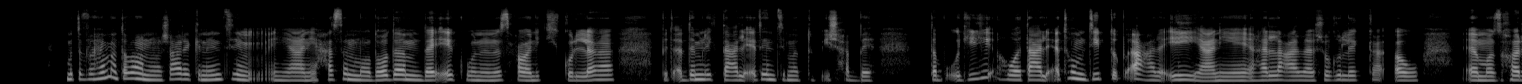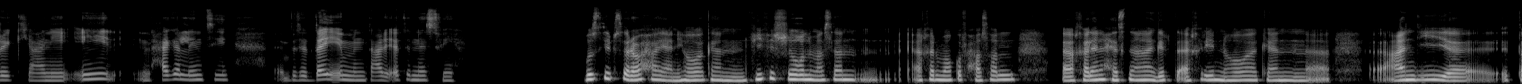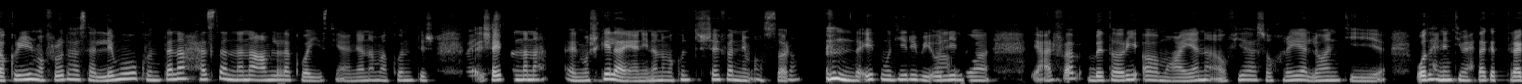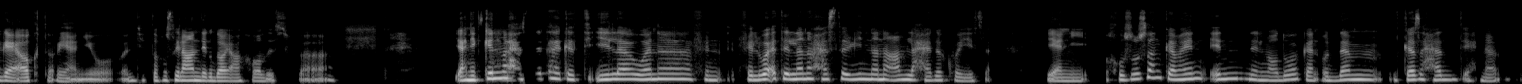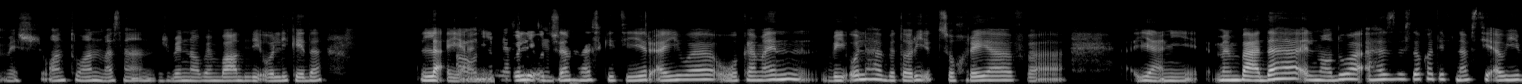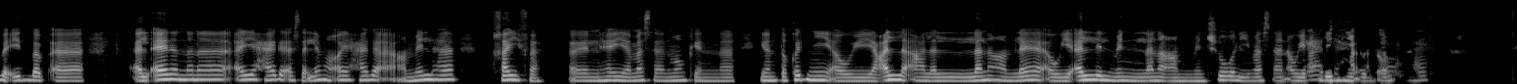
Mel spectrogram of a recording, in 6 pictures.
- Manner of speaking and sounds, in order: throat clearing; in English: "one to one"
- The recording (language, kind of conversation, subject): Arabic, advice, إزاي الانتقاد المتكرر بيأثر على ثقتي بنفسي؟
- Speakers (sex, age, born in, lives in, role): female, 20-24, Egypt, Egypt, user; female, 30-34, Egypt, Romania, advisor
